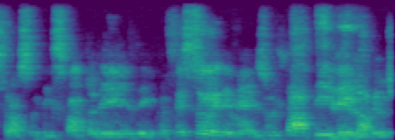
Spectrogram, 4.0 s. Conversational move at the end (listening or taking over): listening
